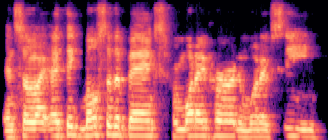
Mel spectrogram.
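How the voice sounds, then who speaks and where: A man's voice: fairly high pitch, fairly even intonation, fairly quick, fairly bright tone, muffled recording. A dentist giving frank, emphatic advice in a casual interview, often repeating words as he talks.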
